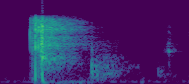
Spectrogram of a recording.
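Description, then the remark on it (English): A beer can, opened as a toast to actor Dick Miller, cracks open with one sharp pop and a brief hiss of escaping fizz that fades within half a second, followed by a couple of faint metallic clicks. No one speaks. “Oh, and by the way, he, I'll he, crack a beer to that.”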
